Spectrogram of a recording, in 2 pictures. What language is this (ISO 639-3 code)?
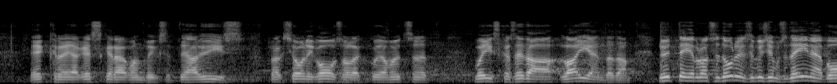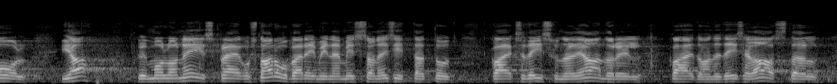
est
